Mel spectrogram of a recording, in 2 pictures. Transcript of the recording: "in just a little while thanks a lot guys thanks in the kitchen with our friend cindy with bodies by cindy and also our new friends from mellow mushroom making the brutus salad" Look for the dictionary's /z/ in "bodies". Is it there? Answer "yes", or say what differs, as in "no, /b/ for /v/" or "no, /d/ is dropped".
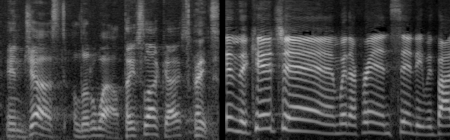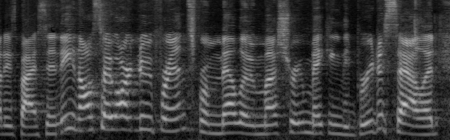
yes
